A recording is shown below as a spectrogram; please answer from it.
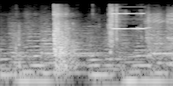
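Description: A van door slamming shut about a second in, the loudest sound, over steady background music. A second, lighter knock follows near the end.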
